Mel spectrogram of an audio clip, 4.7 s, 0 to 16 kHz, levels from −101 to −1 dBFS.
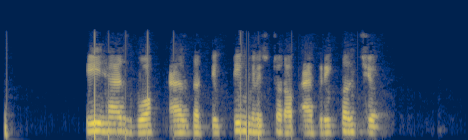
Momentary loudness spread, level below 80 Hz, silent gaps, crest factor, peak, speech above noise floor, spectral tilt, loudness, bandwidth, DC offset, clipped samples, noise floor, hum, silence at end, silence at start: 9 LU; -50 dBFS; none; 18 dB; -6 dBFS; 57 dB; -7.5 dB/octave; -22 LUFS; 7.6 kHz; under 0.1%; under 0.1%; -79 dBFS; none; 0.9 s; 0.05 s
